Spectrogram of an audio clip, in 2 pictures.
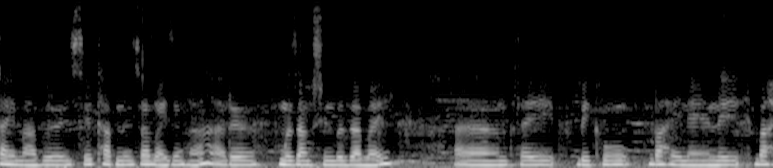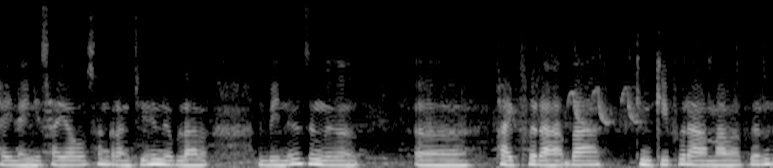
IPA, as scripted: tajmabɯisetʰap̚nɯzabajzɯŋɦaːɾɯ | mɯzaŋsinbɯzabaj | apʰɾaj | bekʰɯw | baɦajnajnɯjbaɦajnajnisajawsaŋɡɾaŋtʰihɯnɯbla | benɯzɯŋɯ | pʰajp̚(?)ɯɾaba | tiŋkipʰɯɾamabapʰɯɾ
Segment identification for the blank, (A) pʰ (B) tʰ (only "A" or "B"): A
